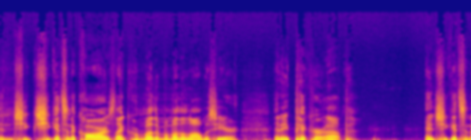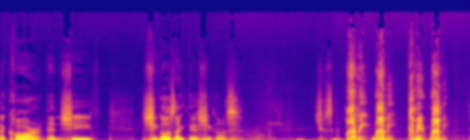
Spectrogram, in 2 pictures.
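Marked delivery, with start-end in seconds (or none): 10.3-11.5 put-on hushed whisper, higher. Retelling how a daughter in the car called her mother: imitating a hushed whisper. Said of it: "like she thinks like nobody can hear her".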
